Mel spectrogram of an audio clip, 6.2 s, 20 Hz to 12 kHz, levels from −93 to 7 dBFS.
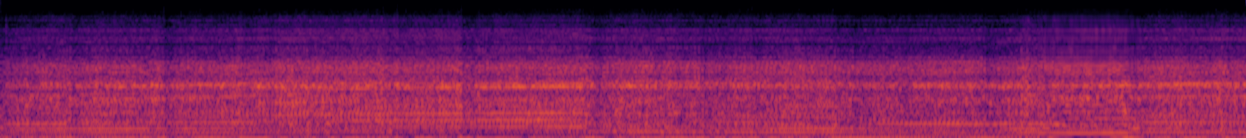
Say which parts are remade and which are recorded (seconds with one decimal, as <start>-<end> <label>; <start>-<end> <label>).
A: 0.0-5.2 recorded; 5.2-5.7 remade; 5.7-6.2 recorded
